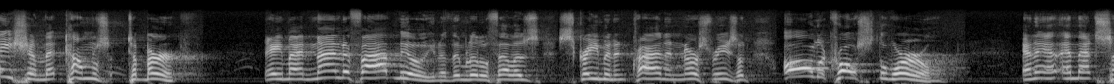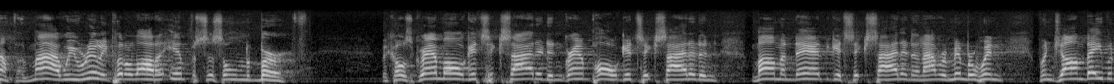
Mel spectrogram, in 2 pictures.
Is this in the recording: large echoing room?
yes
